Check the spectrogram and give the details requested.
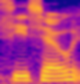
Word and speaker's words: CISO: Pronounced as CISO, not anything else.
